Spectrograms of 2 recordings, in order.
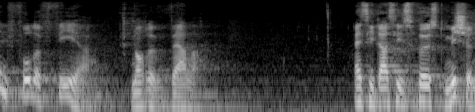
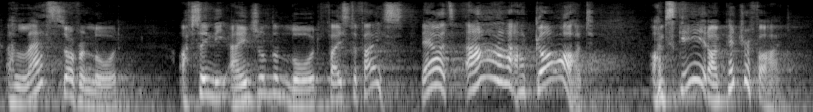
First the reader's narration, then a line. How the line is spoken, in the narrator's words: when Gideon realised that it was an angel of the Lord, it really was God, he exclaimed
